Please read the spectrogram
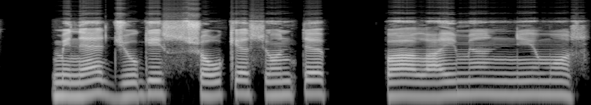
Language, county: Lithuanian, Vilnius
